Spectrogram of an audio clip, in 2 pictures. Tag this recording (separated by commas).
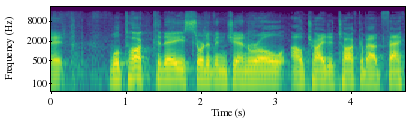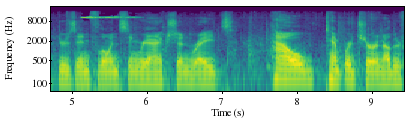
Speech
